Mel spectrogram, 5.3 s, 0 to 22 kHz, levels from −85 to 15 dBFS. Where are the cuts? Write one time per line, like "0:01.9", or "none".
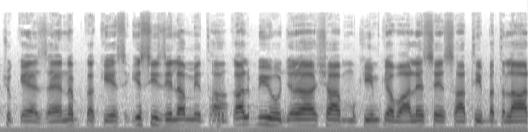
0:02.2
